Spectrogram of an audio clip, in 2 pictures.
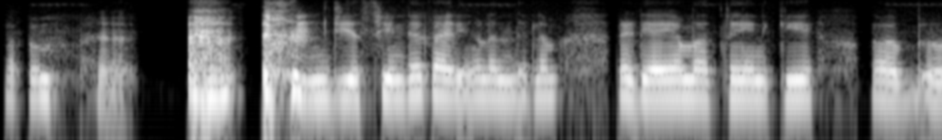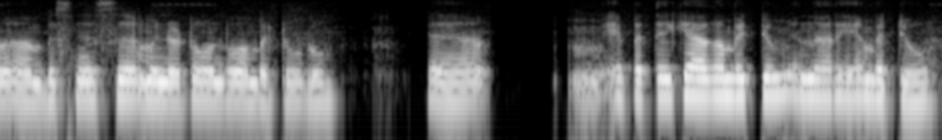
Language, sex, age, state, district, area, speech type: Malayalam, female, 30-45, Kerala, Wayanad, rural, spontaneous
